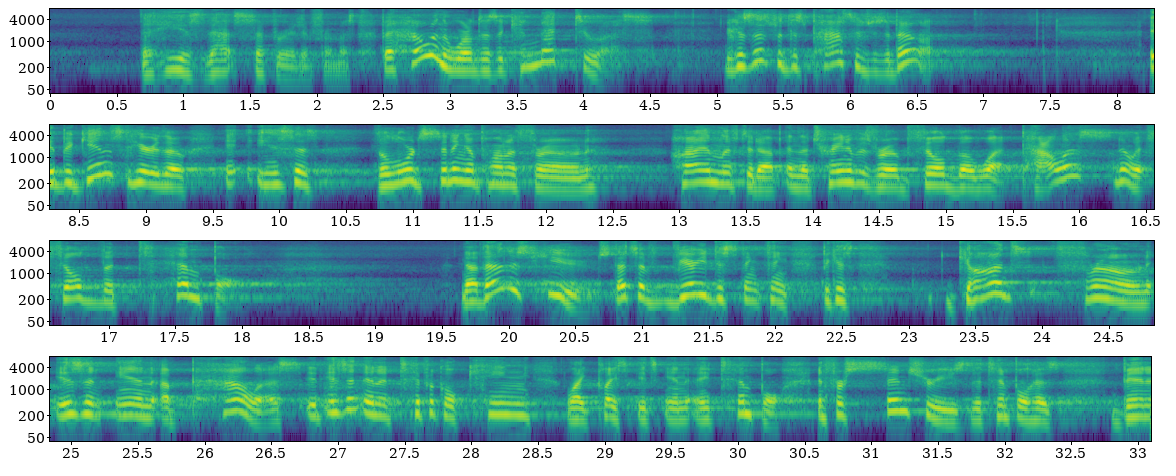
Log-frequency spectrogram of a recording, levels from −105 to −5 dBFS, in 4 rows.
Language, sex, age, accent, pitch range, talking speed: English, male, 40-59, American, 165-255 Hz, 165 wpm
